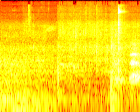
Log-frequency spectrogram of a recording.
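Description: Egg rice being mixed in a pan with a squeeze of lemon, giving soft scraping and stirring scuffs over a faint sizzle, with a couple of sharper clinks near the end.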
